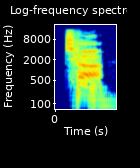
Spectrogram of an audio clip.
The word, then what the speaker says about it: छ: छ, कैसे पढ़ेंगे छ, जैसे कि छत, छतरी, छाता, छा, इसको अपन सिंपल पढ़ेंगे चा, इसको पढ़ेंगे छ।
